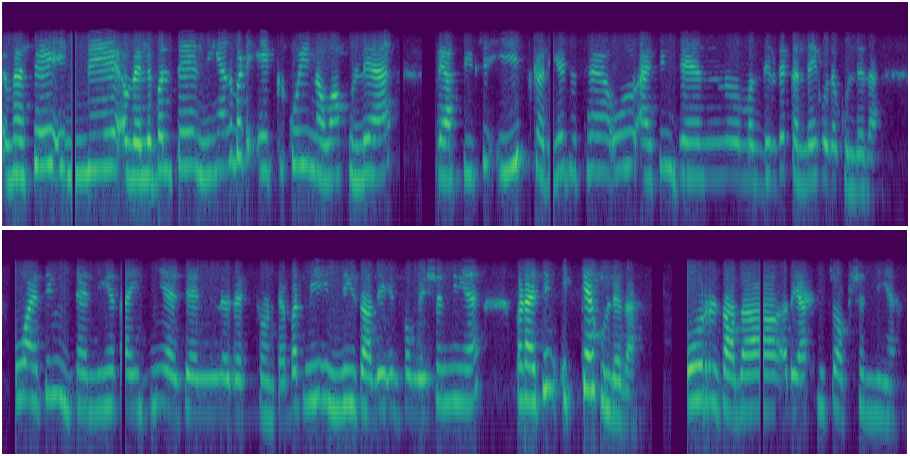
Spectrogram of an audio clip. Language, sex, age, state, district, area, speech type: Dogri, female, 30-45, Jammu and Kashmir, Reasi, urban, conversation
